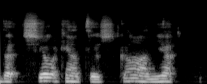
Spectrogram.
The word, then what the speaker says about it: coelacanth: it mexico the coelacanth for those of you who don't know how to pronounce it i believe that's how you pronounce it it's coelacanth though the spelling is is kind of weird but this is protect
